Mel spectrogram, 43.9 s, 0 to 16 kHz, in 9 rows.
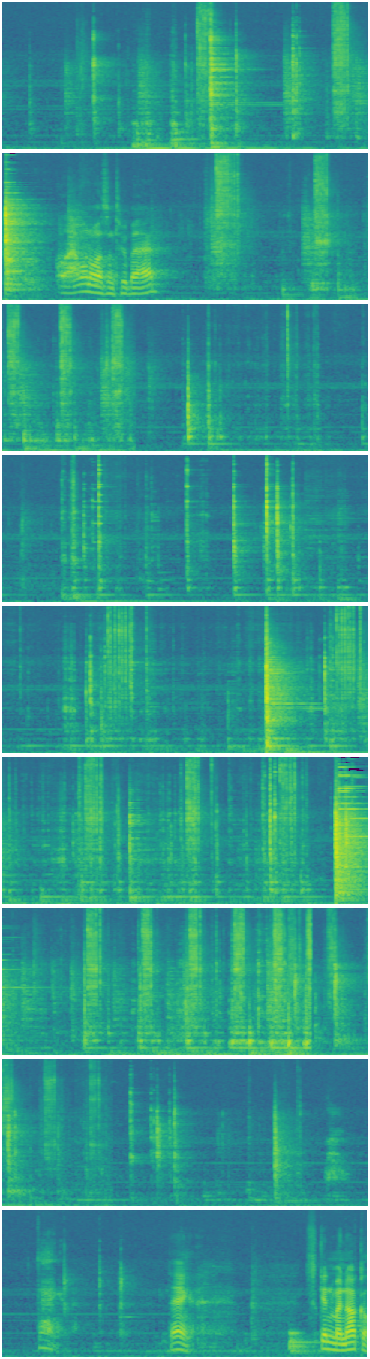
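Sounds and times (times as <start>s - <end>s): ratchet wrench clicking: 4.4s - 4.7s, 7.7s - 8.1s
low steady hum: 12.2s - 43.9s
metal clanks: 22.6s - 34.5s.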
